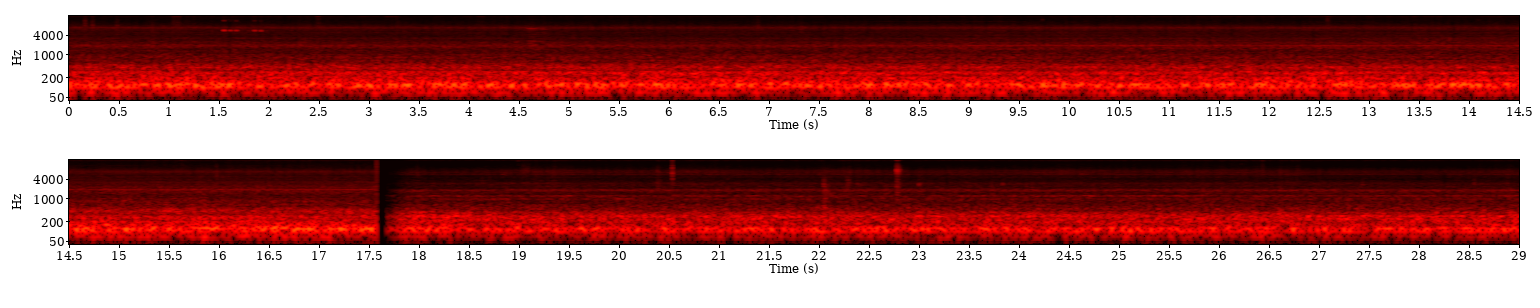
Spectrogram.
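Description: Steady low drone of engine and air noise inside an airliner cabin in flight. It breaks off for an instant about two-thirds of the way through, then carries on slightly quieter.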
